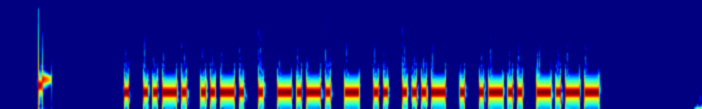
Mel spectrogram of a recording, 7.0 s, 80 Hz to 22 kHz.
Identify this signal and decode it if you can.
Morse code, heard as a keyed tone, about 25 wpm, 700 Hz. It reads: EFFECTIVELY
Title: Sentences from Top 1400 Words - New Word Drill - 25wpm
